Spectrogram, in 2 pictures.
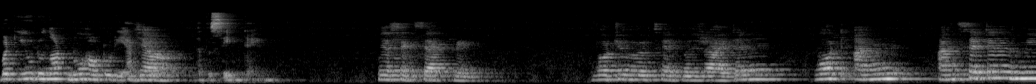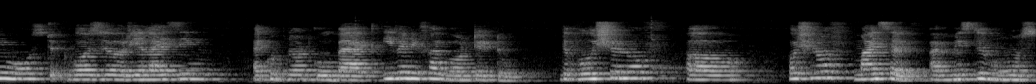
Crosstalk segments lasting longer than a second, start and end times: none

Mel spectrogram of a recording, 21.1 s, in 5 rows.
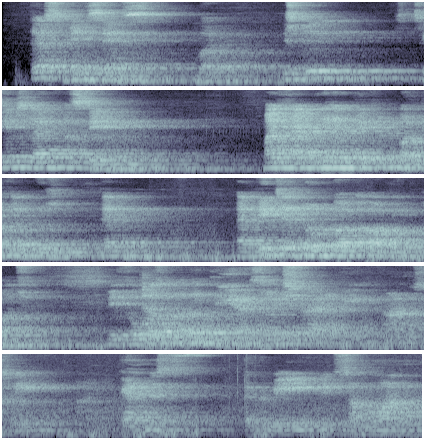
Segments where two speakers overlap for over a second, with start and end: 13.9-15.5

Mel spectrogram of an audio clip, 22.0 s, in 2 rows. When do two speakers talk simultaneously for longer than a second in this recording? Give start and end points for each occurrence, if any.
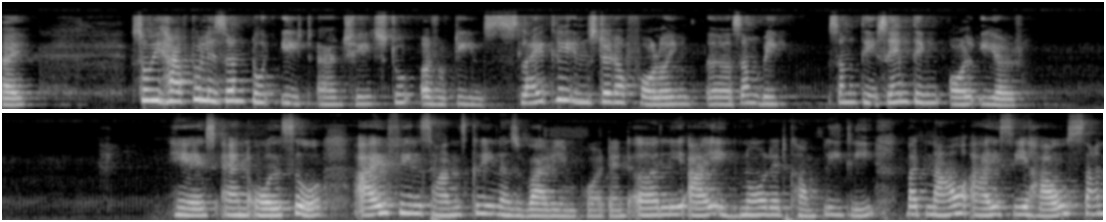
none

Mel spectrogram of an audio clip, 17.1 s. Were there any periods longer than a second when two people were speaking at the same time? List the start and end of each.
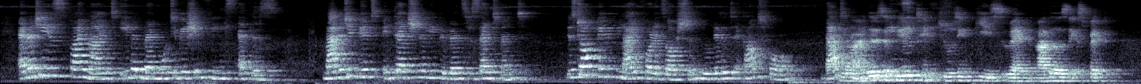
12.5-14.2

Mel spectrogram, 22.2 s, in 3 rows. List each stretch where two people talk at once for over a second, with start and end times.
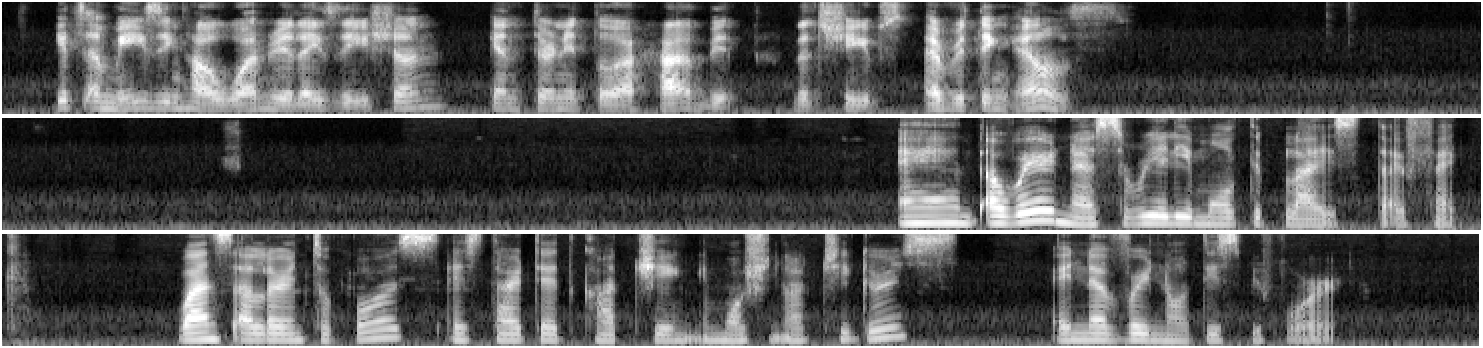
none

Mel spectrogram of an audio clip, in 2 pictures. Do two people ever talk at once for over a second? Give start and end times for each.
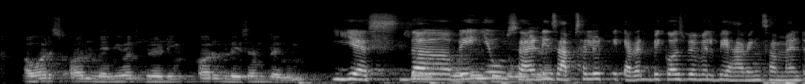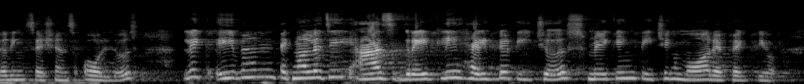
4.1-5.5

